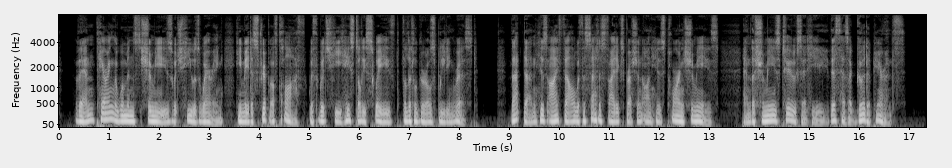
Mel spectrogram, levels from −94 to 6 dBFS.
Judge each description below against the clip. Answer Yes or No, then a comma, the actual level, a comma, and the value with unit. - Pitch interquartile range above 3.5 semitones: No, average, 2.9 semitones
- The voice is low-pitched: Yes, very low, 95 Hz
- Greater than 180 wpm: No, average, 170 wpm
